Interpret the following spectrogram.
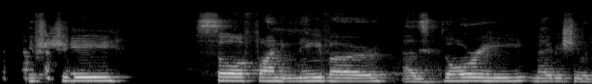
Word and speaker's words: Nevo: It's my name's pronounced Nevo, and people like say, oh, well, you know, I thought it was Nevo because of the book.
